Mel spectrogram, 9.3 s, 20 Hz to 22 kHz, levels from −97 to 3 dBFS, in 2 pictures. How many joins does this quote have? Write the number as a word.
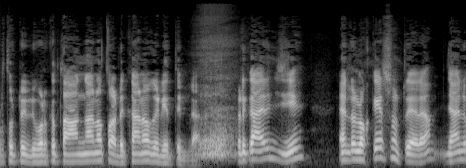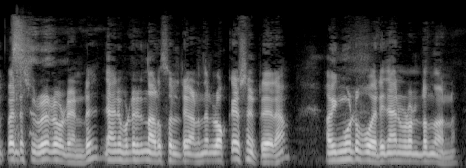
one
